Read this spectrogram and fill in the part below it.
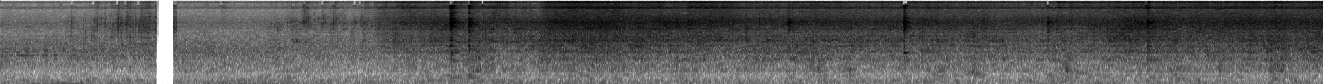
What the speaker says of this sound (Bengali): এখন আমি আদা, রসুন, কাঁচা লঙ্কা যে পেস্টটা করে রেখেছি এটা দিয়ে দিলাম।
